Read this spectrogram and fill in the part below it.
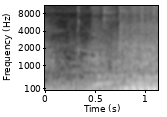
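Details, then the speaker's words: Motorcycle with dry (sealed) battery after repair, battery earlier read above 12.5 V but wouldn't crank: brief starter whir, engine catches into quick even pulses; starts cleanly on repeated tries. "Dan apakah mampu untuk starting motor starternya kita coba nah dia hidup ya oke kita coba kembali satu ini yang kedua Oke mampu kita coba lagi yang ketiga"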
